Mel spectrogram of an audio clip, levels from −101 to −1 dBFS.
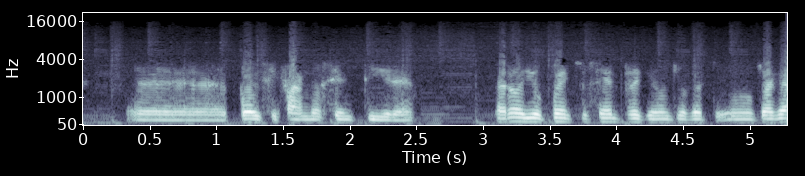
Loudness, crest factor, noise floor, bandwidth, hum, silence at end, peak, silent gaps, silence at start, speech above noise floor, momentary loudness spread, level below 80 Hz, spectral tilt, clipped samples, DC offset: -15 LUFS; 14 dB; -44 dBFS; 8.2 kHz; none; 0 s; -2 dBFS; none; 0.35 s; 31 dB; 7 LU; -52 dBFS; -8.5 dB/octave; under 0.1%; under 0.1%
